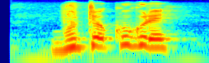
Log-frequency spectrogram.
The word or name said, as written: buto kugre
